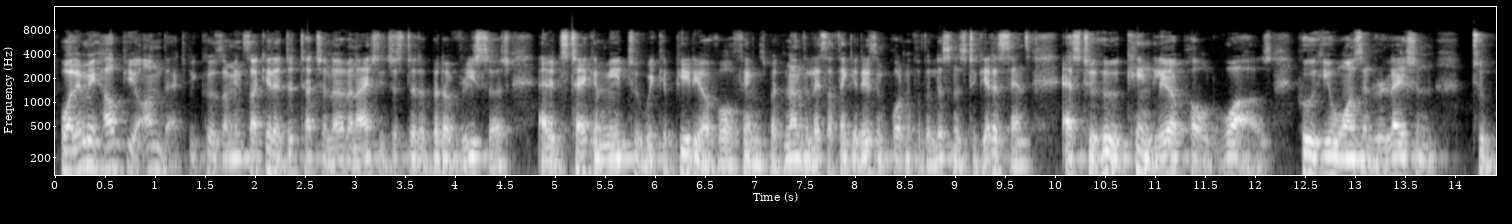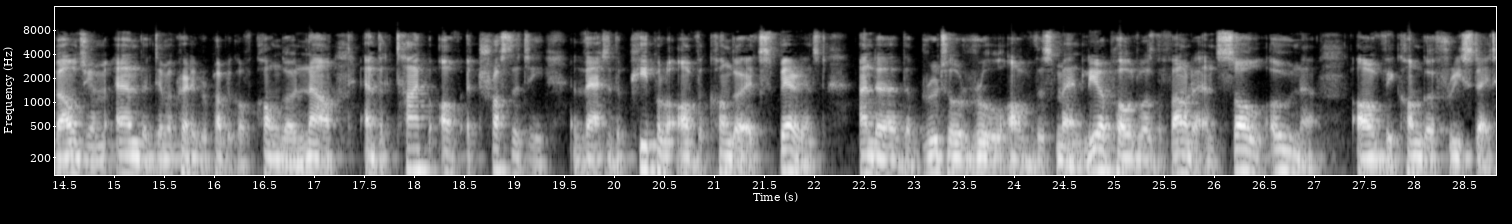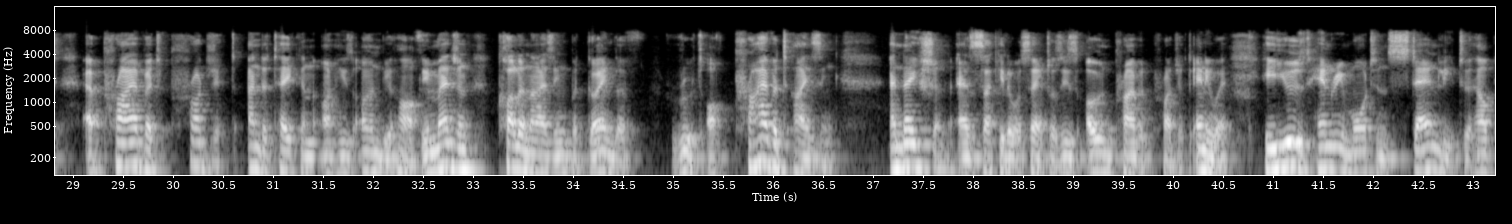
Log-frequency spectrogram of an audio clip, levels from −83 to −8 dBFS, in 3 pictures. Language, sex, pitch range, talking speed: English, male, 95-115 Hz, 185 wpm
